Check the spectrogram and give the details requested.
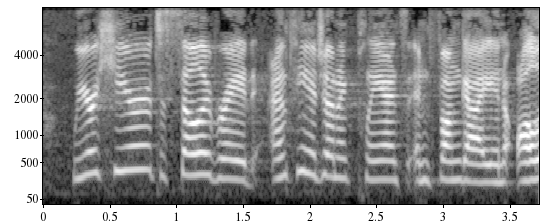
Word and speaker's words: entheogenic: So he broke it down. En meaning in, theo meaning God or having to do with God, and gen meaning to create.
